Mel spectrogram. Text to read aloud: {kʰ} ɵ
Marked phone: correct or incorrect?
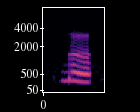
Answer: incorrect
